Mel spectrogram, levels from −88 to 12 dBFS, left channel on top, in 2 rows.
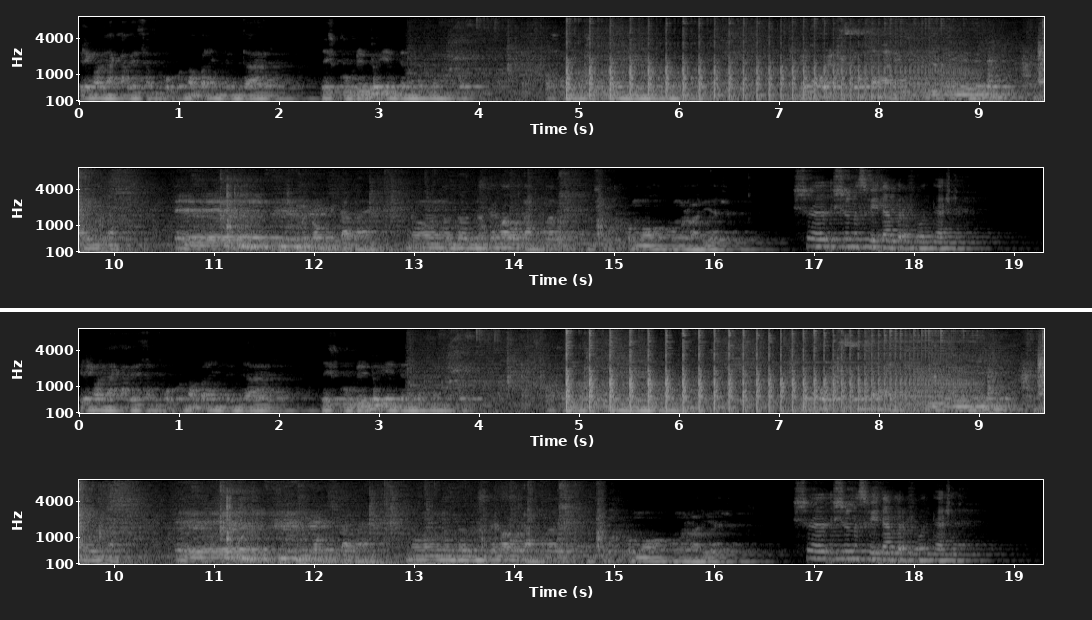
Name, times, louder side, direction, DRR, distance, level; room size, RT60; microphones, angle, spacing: voice 1, 0.0-1.9 2.4-3.9 4.7-6.4 7.2-9.3 9.5-10.1 10.6-16.1, left 1 dB, 55° left, 3 dB, 5.2 m, -37 dB
sound 1, 3.3-14.9, right 2 dB, 25° right, 4.3 m, -44 dB
sound 2, 4.9-9.1, right 3 dB, 55° right, 1.3 m, -34 dB
voice 2, 16.8-18.4, equal, 5° right, 2 dB, 4.6 m, -41 dB
29.0 x 21.0 x 8.0 m, 1.2 s
head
